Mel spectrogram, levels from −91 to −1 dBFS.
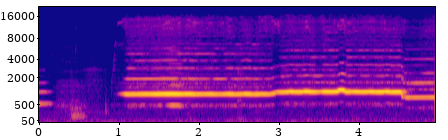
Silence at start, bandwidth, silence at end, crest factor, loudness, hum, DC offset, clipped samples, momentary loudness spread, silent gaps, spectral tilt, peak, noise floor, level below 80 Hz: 0 s; 15 kHz; 0 s; 10 dB; -18 LUFS; none; under 0.1%; under 0.1%; 8 LU; none; -1.5 dB/octave; -10 dBFS; -60 dBFS; -70 dBFS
